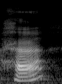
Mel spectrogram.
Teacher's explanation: அடுத்தது ஹ, இந்த ஹ வந்து நடுத்தொண்டையிலேருந்து வரணும், வசத்தல் ஹல்க்கு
